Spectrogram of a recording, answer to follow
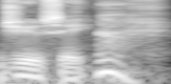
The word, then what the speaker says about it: Jussie: correct pronunciation that he Okay. requested at the trial. Oh, Yes. It is Jussie Yes.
